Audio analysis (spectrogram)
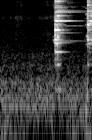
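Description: A child's photo-printed water bottle is tapped twice with a knife to show it is pure steel. Each tap gives a bright, high metallic clink that rings briefly, confirming a solid steel bottle.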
